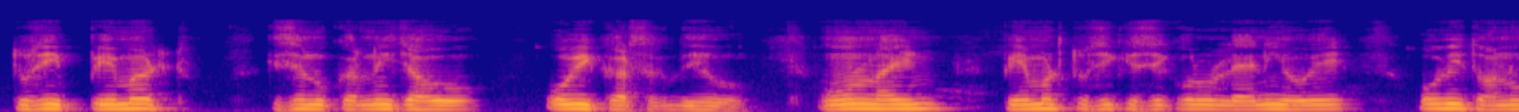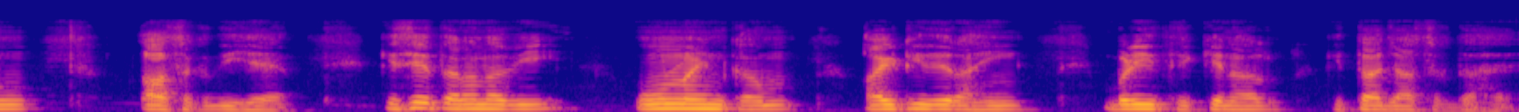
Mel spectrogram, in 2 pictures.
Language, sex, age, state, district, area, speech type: Punjabi, male, 60+, Punjab, Fazilka, rural, spontaneous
